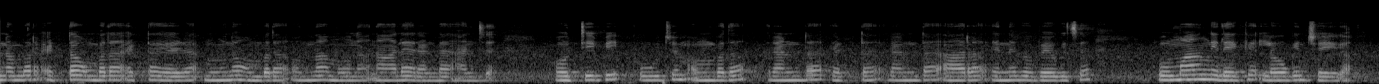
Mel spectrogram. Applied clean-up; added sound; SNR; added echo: none; none; none; none.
